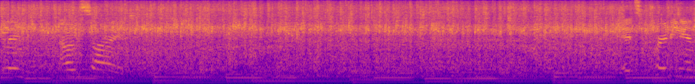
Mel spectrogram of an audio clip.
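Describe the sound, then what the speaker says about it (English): Dense, steady hiss of hail pelting a stopped car in Montenegro, with music playing underneath and occasional chirpy tones. "it's hailing outside"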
